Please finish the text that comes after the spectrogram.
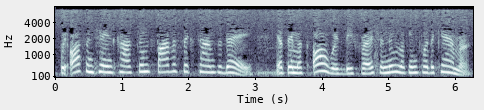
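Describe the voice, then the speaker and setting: Young woman on tinny vintage radio, high-pitched. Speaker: radio guest, dance director. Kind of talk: scripted 1930s radio guest talk. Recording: noisy, narrow-band 1930s radio recording.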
